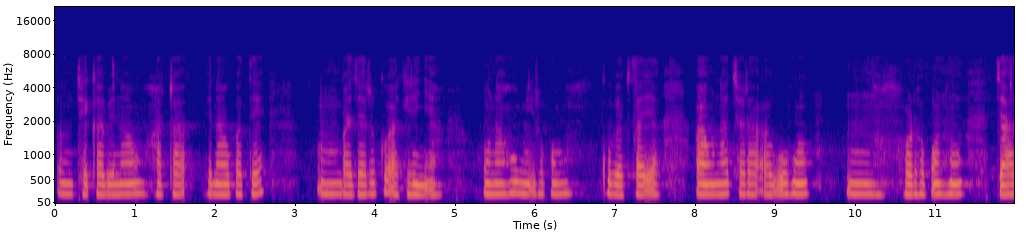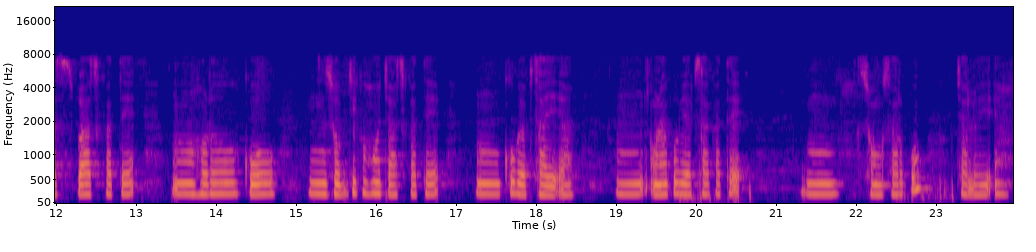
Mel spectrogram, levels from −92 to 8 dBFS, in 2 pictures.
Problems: background sounds at intervals, echo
